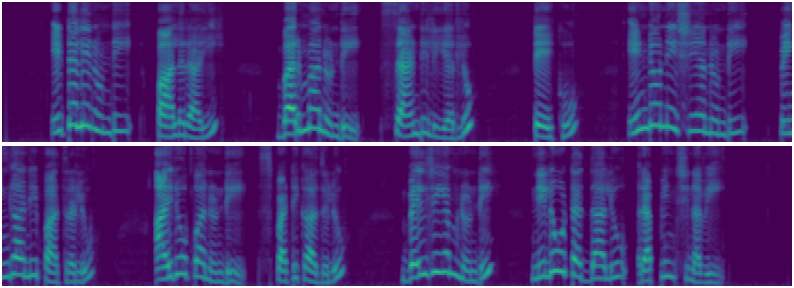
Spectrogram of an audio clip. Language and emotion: Telugu, neutral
